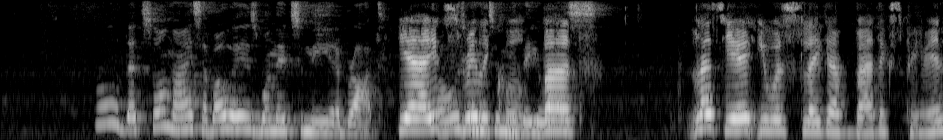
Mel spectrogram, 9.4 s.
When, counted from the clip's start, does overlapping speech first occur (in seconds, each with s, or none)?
4.4 s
